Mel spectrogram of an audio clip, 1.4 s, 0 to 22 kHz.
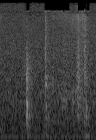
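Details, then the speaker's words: PowerBook G4 15" 1.67GHz (October 2005, A1138) slot-load DVD drive after restart: faint irregular ticks, about four in under two seconds, disc won't go in; owner suspects the optical drive is faulty. "I've just restarted the machine now to take a listen to what the drive does. I don't think the drive is 100% happy in there, folks."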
